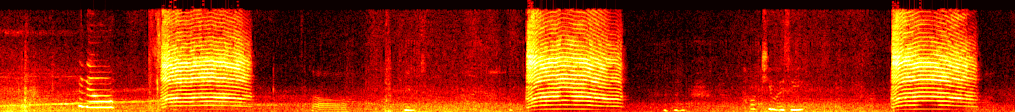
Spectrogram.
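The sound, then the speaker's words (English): Three loud, wavering bleats from a lamb at a petting zoo, spaced a few seconds apart, each lasting about a second, with faint scattered noises and quiet background sound in between. “Yep, sheep. Sheep.”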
